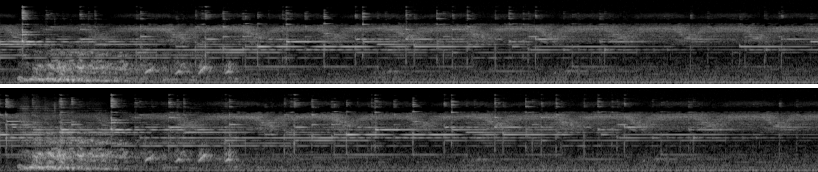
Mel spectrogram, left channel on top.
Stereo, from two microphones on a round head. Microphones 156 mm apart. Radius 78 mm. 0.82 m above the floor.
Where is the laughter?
65° right (ahead or behind).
